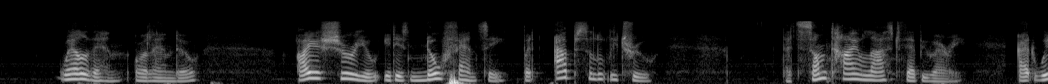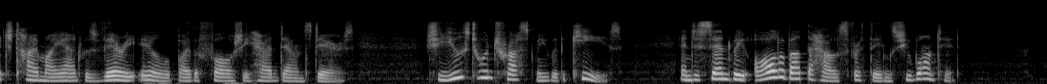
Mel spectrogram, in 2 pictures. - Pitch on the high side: Yes, high, 195 Hz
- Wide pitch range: Yes, wide, 6.4 semitones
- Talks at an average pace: Yes, average, 150 wpm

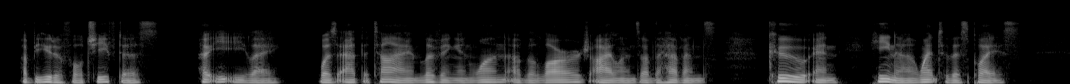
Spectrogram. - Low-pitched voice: Yes, very low, 95 Hz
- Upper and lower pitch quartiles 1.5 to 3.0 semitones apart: Yes, average, 2.7 semitones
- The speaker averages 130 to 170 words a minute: Yes, average, 140 wpm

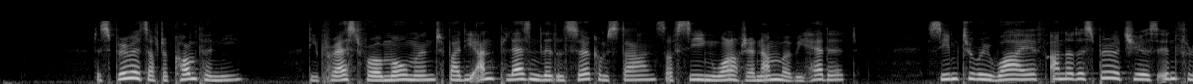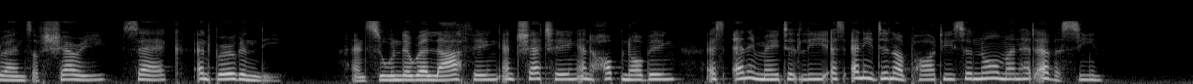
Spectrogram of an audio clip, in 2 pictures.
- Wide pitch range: No, average, 3.0 semitones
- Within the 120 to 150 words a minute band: Yes, slow, 135 wpm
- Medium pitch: No, high, 225 Hz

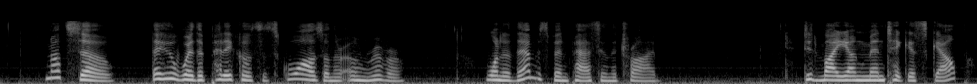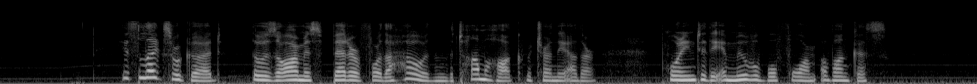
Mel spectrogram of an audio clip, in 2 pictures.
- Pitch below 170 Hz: No, high, 190 Hz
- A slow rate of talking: No, average, 165 wpm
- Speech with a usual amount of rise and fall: Yes, average, 3.6 semitones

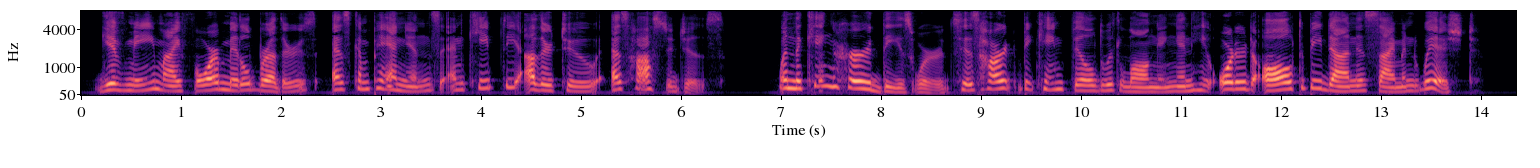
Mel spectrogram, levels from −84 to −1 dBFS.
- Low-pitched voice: No, high, 200 Hz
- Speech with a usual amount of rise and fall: No, wide, 5.8 semitones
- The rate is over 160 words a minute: No, average, 155 wpm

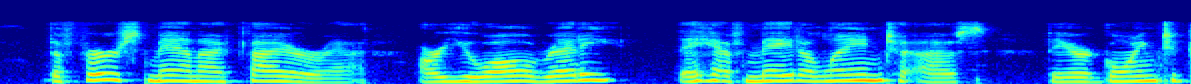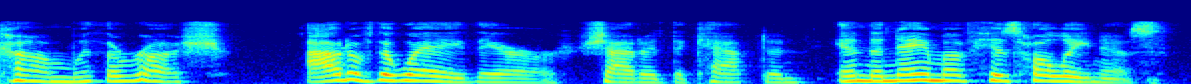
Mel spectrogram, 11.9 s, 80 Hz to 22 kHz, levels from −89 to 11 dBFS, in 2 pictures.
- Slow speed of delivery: No, average, 195 wpm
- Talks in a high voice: Yes, high, 230 Hz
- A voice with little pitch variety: No, average, 3.6 semitones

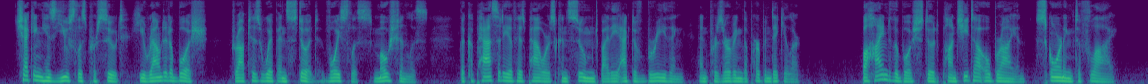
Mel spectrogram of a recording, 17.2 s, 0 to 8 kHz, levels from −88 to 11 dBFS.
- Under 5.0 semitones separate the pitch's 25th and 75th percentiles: Yes, average, 2.7 semitones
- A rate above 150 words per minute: No, slow, 135 wpm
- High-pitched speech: No, low, 110 Hz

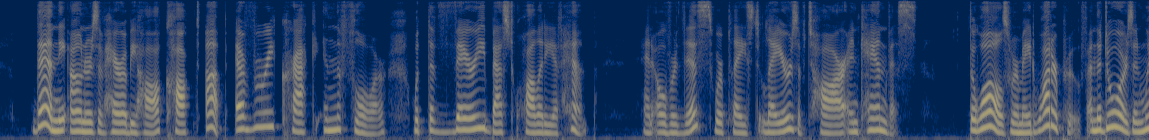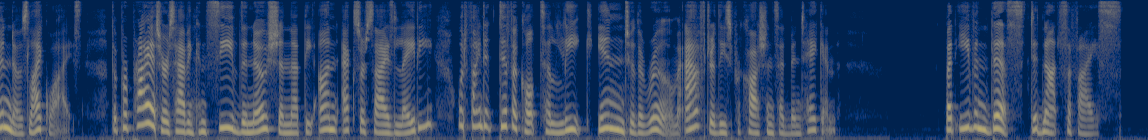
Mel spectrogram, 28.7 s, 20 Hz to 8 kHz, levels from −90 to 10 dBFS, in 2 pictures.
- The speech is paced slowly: No, average, 150 wpm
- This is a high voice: Yes, high, 215 Hz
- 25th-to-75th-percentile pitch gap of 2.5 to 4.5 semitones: No, average, 5.3 semitones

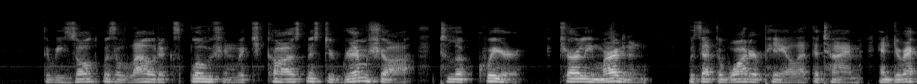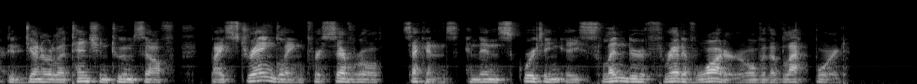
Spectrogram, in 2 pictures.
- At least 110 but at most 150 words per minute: Yes, average, 145 wpm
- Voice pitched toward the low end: Yes, low, 115 Hz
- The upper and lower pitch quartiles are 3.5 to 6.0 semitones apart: No, average, 2.8 semitones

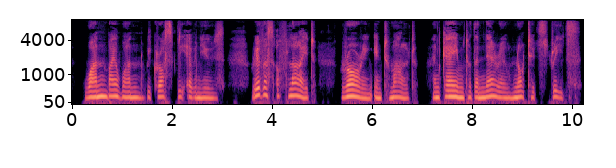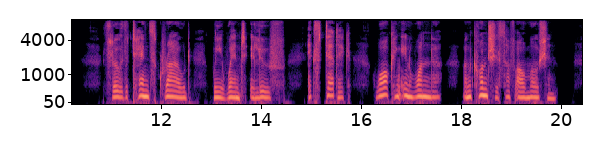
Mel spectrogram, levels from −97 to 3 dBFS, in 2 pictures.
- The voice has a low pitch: No, medium, 160 Hz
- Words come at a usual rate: No, slow, 105 wpm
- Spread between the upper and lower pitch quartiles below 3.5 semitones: Yes, average, 3.0 semitones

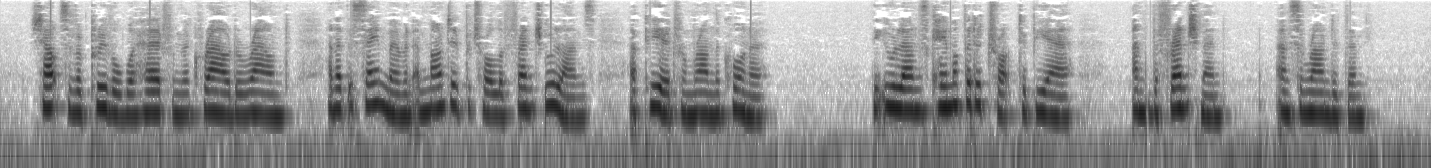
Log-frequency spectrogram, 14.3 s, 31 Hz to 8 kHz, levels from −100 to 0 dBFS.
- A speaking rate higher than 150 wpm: Yes, average, 170 wpm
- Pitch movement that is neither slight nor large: Yes, average, 3.3 semitones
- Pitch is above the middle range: Yes, high, 195 Hz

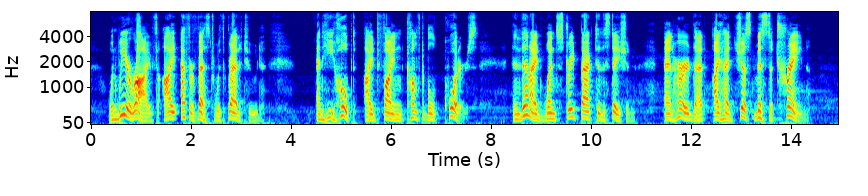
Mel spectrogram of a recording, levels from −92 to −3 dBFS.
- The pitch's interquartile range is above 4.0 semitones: Yes, average, 5.0 semitones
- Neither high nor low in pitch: Yes, medium, 145 Hz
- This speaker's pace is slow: Yes, slow, 130 wpm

